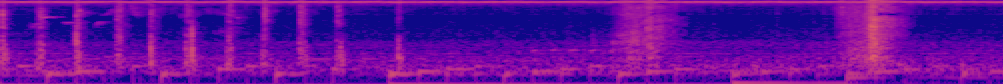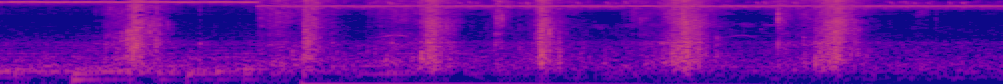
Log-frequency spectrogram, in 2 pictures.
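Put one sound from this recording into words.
A digging stick thuds into soil.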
